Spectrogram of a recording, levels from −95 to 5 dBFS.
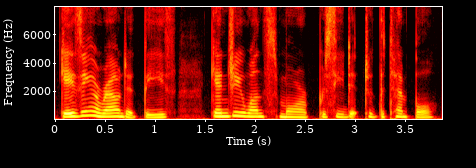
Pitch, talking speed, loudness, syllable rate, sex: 220 Hz, 170 wpm, -19 LUFS, 5.3 syllables/s, female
